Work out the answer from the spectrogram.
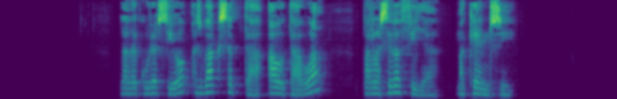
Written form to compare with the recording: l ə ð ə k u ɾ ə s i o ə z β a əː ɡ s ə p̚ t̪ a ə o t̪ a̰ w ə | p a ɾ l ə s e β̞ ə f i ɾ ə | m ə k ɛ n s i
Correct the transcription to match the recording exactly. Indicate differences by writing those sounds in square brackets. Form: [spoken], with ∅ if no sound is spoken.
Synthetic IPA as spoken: l ə ð ə k u ɾ ə s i o ə z β a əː [k] s ə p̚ t̪ a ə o t̪ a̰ w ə | p [ə] ɾ l ə s e β̞ ə f i [ʎ] ə | m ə k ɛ n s i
